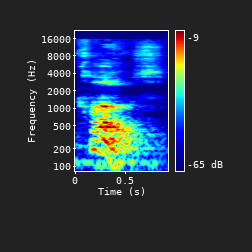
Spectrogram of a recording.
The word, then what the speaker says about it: close: okay close has only one syllable in the S makes a Z sound so we say close be careful not to say close this last Saturday I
